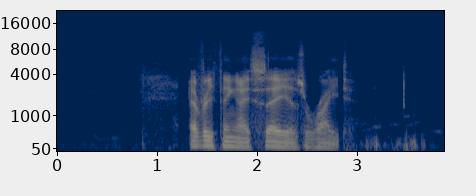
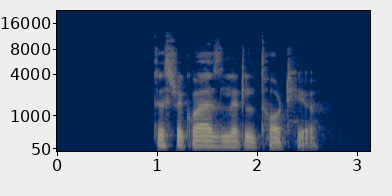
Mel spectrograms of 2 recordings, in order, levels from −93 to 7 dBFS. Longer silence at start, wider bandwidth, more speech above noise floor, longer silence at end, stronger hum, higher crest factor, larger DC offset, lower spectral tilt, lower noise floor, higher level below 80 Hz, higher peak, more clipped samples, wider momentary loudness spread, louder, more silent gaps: first, 1.3 s vs 0.95 s; about the same, 13 kHz vs 12.5 kHz; second, 47 dB vs over 55 dB; second, 0.3 s vs 0.55 s; neither; about the same, 24 dB vs 20 dB; neither; about the same, -4.5 dB/octave vs -5 dB/octave; about the same, -88 dBFS vs under -90 dBFS; first, -68 dBFS vs -76 dBFS; about the same, -20 dBFS vs -18 dBFS; neither; about the same, 11 LU vs 12 LU; second, -40 LUFS vs -36 LUFS; neither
